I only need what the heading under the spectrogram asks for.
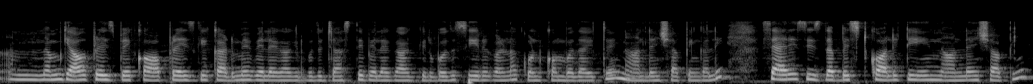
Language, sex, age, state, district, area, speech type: Kannada, female, 30-45, Karnataka, Tumkur, rural, spontaneous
